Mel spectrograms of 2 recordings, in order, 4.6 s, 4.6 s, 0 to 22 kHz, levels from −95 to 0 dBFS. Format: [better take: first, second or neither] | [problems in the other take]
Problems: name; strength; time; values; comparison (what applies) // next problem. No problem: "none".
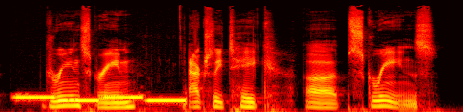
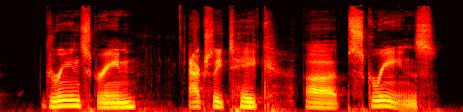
second | siren; loud; until 2 s; peak 4 dB above the speech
